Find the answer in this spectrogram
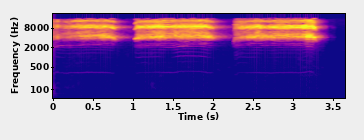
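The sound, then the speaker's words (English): A baby bonobo lets out three long, shrill, wavering cries, each about a second, separated by brief pauses. The calls are loud and piercing, with no one talking. “Poor baby bonobo.”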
